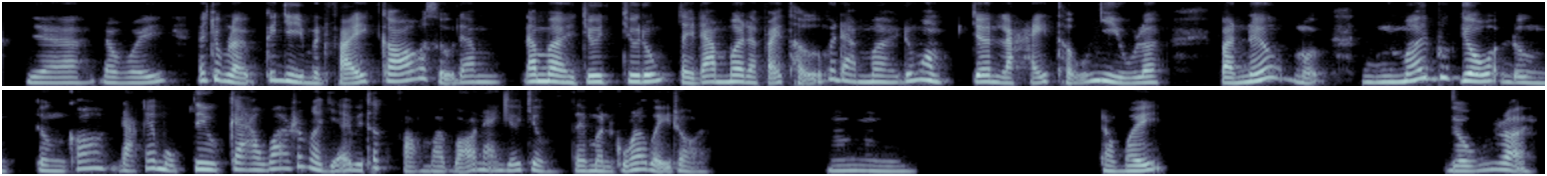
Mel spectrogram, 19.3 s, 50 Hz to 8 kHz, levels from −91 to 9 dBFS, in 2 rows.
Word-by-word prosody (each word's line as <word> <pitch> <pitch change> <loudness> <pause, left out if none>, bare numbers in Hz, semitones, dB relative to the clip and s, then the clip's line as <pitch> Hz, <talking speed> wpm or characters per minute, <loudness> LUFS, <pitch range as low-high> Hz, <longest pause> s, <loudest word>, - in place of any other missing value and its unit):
Yeah, 190 -1 -3
đồng 185 -2 -5
ý. 200 +7 -2 0.2
Nói 260 - -1
chung 285 -6 +1
là 200 -6 +4
cái 270 -2 0
gì 220 -4 +4
mình 175 -3 -4
phải 170 +7 +4
có 245 +2 +5
cái 335 - -1
sự - - -2
đam 210 0 -3 0.2
đam 230 +1 +6
mê 230 - +8
thì - - 0
chưa 220 - +6
chưa 225 -1 +4
đúng, 230 +2 +6
tại 185 -2 +1
đam 210 +2 +3
mê 225 -1 +6
là 200 - -1
phải - - +2
thử - - -3
mới 310 - -4
đam 225 -4 -1
mê, 215 -2 0
đúng 245 +5 0
hông? 265 -4 +5 0.2
Cho 225 - +6
nên 210 - 0
là 180 -1 +2
hãy 190 +6 -2
thử - - -3
nhiều 200 -8 +3
lên 200 +2 +1 0.4
và 185 -1 +5
nếu 270 - +4
mà 225 -10 -5 0.3
mới 210 +9 +3
bước 355 +1 0
vô 240 -2 +9
á, 245 - +2
đừng 190 -3 -3 0.2
đừng 180 -3 -4
có 265 +4 -3
đặt 190 -8 -7
cái 270 - -2
mục 220 -7 0
tiêu 230 -2 +3
cao 220 -3 -2
quá, 255 +2 -2
rất 315 +2 -7
là 235 - +1
dễ - - -3
bị 200 - -3
thất 280 +3 -7
vọng 165 - -6
và 170 - -6
bỏ 215 - -3
nản 215 - -4
giữa 200 - -3
chừng, 200 -8 -4
tại 180 -1 -3
mình 180 -2 -2
cũng 200 +2 -3
đã 230 - +1
bị - - 0
rồi, 175 -6 -7 0.8
ừm. 180 -3 -7 1.2
Đồng 180 -1 -4
ý. 200 +8 +3 1.8
Đúng 185 +3 -3
rồi, 215 -2 +1
210 Hz, 235 wpm, -23 LUFS, 185-235 Hz, 1.8 s, vô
